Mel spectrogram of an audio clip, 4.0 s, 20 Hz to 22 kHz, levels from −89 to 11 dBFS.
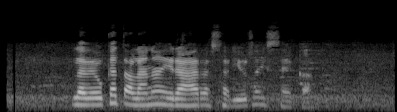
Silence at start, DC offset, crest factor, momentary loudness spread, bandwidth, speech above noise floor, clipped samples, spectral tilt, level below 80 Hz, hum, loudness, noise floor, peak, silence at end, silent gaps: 0.1 s; under 0.1%; 22 dB; 16 LU; 8.4 kHz; 25 dB; under 0.1%; -4.5 dB/octave; -78 dBFS; none; -25 LUFS; -50 dBFS; -6 dBFS; 0.3 s; none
